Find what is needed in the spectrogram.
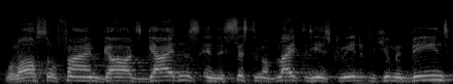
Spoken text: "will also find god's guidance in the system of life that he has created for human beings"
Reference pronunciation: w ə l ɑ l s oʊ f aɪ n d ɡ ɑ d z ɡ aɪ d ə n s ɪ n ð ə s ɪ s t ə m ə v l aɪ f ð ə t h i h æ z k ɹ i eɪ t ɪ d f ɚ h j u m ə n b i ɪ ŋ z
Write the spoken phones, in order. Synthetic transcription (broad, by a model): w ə l ɑ l s oʊ f aɪ n ɡ ɑ d z ɡ aɪ d n s ɪ n ð ə s ɪ s t ə m ə v l aɪ f ð ə t h i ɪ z k ɹ i eɪ t ɪ d f ɚ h j u m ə n b i ɪ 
